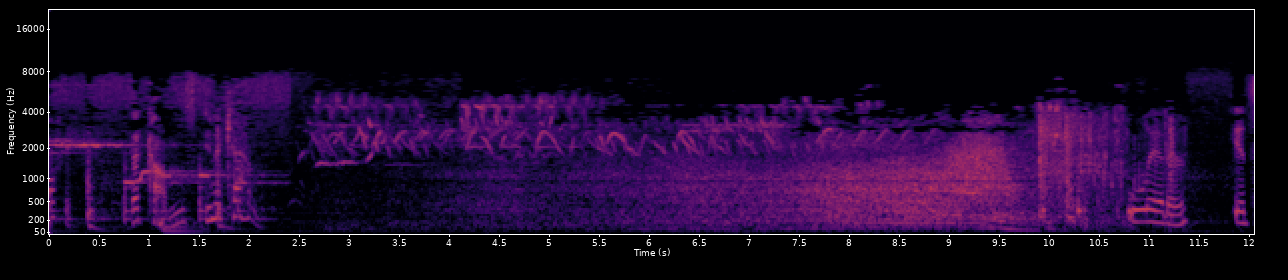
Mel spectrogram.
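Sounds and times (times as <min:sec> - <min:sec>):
birds chirping: 0:00.0 - 0:10.2.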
